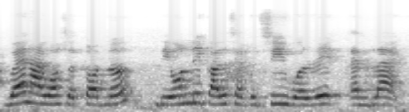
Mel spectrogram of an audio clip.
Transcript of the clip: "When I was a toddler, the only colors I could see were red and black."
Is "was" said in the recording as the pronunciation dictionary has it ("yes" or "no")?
no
